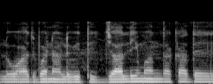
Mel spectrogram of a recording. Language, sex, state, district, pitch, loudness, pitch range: Halbi, male, Chhattisgarh, Bastar, 120 Hz, -16 LUFS, 120-130 Hz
